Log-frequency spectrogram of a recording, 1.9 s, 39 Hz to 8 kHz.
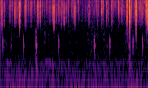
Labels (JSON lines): {"label": "biophony, pulse", "recorder": "SoundTrap 300"}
